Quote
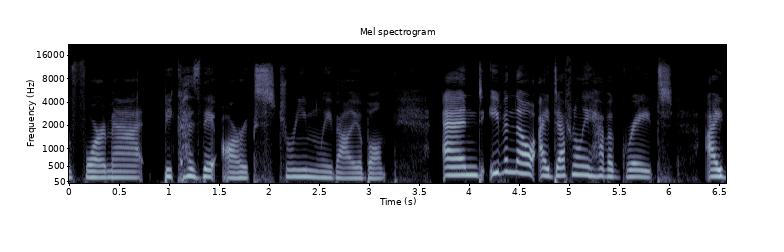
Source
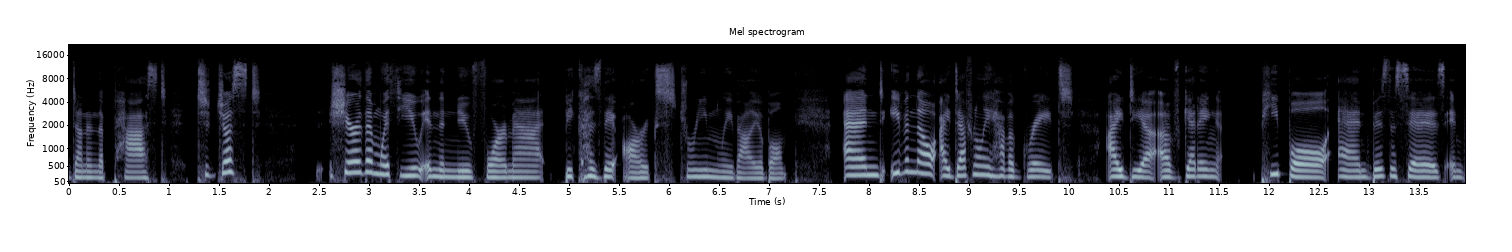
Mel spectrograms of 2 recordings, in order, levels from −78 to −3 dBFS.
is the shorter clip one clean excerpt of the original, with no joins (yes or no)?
yes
